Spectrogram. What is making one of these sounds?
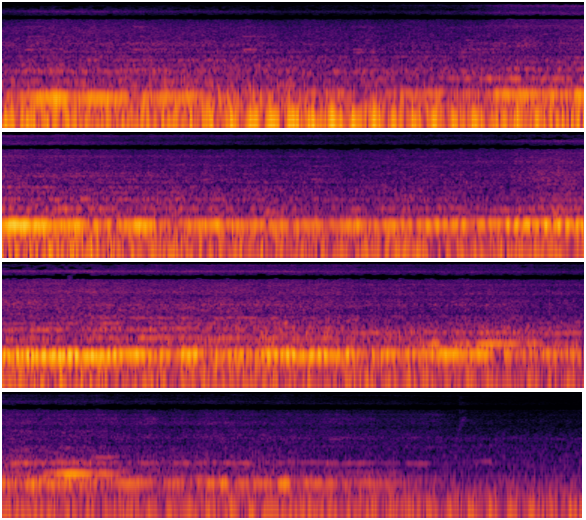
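Train wheels squeal and whine on the rails.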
